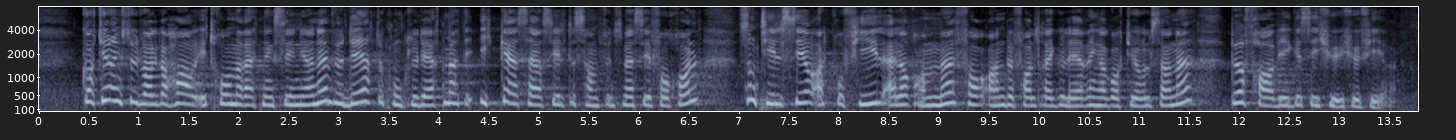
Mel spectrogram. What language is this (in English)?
Norwegian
